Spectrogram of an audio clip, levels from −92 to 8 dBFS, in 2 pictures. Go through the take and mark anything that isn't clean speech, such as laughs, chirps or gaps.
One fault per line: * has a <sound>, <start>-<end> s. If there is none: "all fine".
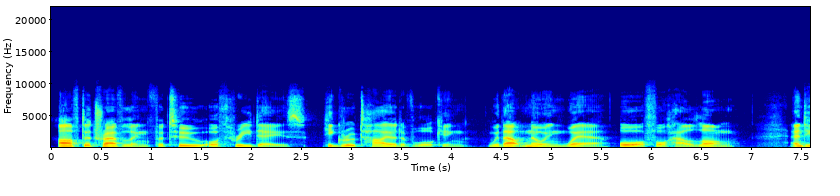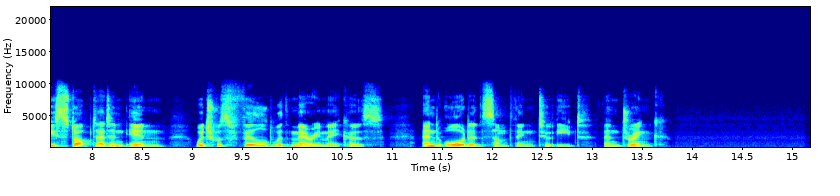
all fine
